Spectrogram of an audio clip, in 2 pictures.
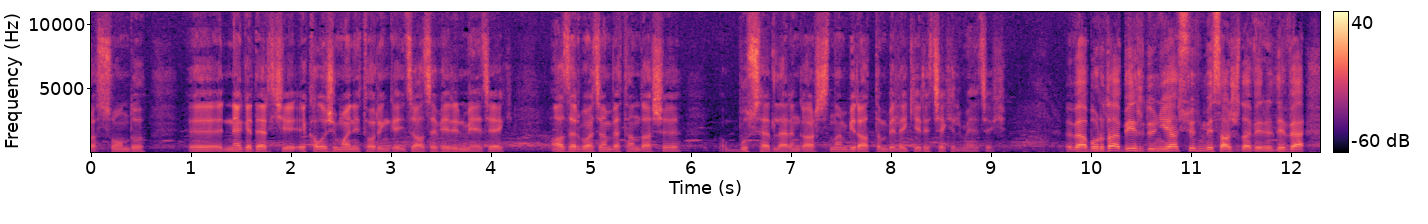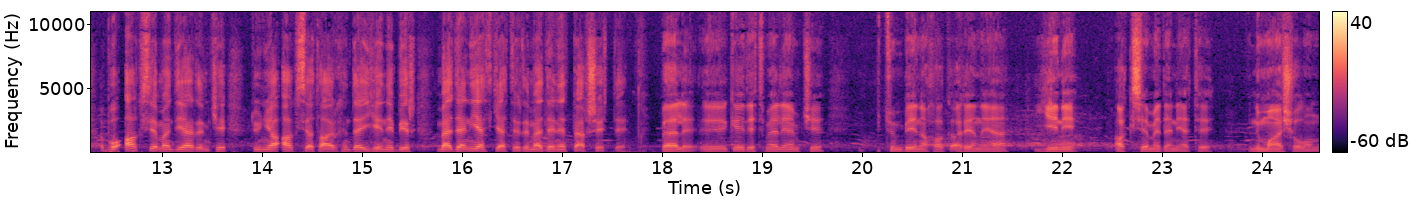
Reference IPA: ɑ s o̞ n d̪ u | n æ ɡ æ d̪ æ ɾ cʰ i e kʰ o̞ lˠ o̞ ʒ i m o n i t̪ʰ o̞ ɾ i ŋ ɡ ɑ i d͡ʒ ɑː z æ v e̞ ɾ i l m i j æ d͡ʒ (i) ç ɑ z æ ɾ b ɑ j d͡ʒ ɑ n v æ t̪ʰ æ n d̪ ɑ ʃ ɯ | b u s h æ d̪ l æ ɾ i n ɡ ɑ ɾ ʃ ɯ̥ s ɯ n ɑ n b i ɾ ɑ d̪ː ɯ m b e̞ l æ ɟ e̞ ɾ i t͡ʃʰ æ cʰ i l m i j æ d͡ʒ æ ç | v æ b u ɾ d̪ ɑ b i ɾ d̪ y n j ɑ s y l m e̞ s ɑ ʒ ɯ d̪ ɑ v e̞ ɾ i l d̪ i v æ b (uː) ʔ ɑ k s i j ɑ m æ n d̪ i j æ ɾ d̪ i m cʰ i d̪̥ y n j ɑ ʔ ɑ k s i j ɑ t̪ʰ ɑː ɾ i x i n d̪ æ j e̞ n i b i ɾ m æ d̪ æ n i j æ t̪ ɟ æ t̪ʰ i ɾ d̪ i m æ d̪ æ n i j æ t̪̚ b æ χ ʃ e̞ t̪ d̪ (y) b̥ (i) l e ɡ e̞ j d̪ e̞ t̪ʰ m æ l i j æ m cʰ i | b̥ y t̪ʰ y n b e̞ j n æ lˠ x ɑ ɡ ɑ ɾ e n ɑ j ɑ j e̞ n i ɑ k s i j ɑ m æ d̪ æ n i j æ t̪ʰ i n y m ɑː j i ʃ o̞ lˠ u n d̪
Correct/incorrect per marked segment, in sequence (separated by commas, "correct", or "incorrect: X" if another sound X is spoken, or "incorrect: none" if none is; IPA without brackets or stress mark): incorrect: æ, incorrect: u, incorrect: i, incorrect: æ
